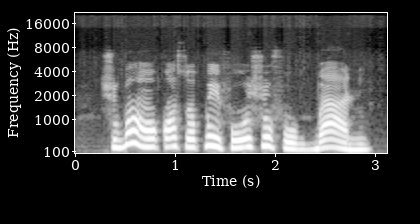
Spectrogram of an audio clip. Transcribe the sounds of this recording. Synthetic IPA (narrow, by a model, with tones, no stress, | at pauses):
ʃu˨ɡ͡bɔ̃˨˦˨ɔ̃˧˦kɔ̃˧˦sɔ˧k͡pe˦i˦˨fo˧o˦ʃo˦˨fo˨ɡ͡ba˨˦a˦˨nĩ˨˦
